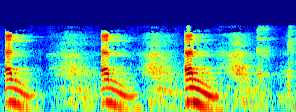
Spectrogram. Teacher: Nah, huruf nun berasal dari ujung lidah. Ujung lidah paling depan dengan gusi.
